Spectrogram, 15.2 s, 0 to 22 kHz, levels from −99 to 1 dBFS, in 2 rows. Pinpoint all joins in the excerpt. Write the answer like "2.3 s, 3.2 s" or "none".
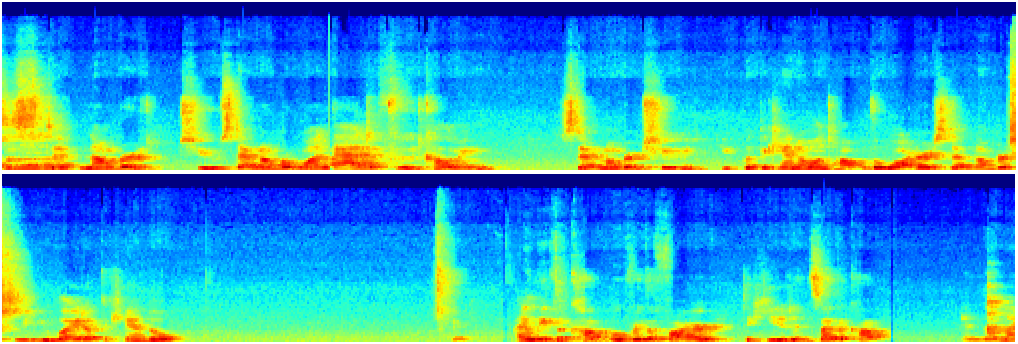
11.3 s, 14.2 s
